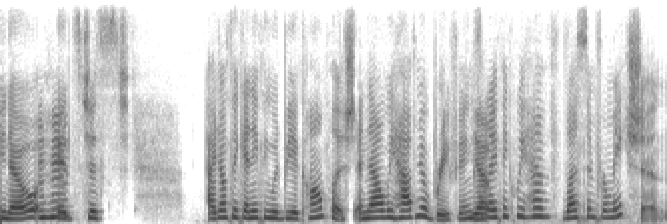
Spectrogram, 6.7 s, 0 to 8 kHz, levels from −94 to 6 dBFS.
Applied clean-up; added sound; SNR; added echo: neural mask model Resemble Enhance denoiser.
